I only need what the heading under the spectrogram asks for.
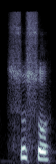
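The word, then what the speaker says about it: סוסו: Sus mais ru, que é o cavalo dele. Sussô. É assim que se pronuncia, tá bom?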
